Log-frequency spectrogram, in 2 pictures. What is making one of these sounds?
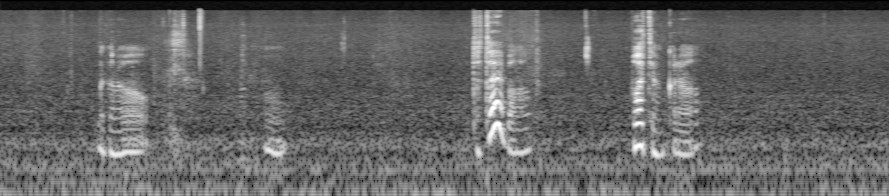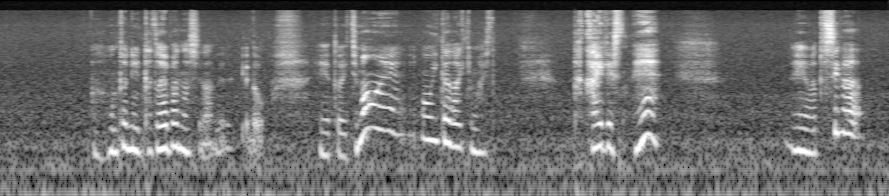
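A young woman talks brightly and casually, close to a microphone, with pauses between phrases.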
